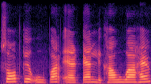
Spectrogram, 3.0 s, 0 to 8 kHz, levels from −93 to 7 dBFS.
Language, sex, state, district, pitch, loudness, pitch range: Hindi, female, Uttar Pradesh, Gorakhpur, 235 Hz, -18 LUFS, 220-260 Hz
